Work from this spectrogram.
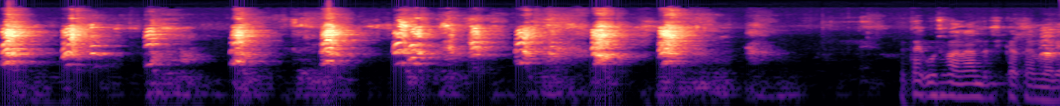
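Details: Six-week-old English Mastiff puppies playing together, giving a fast run of short, harsh yapping barks, roughly two a second and loudest in the first five seconds, then a pause and a thin, wavering whine at the end.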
